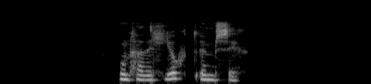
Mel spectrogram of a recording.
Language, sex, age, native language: Icelandic, female, 20-29, Icelandic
